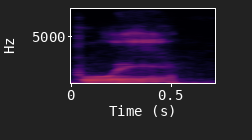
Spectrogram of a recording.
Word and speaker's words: põe: Ela põe, não, na poupança. põe no, é isso. Põe ou não. Põe no. Porque quando você pronuncia, o verbo é põe, ou seja, termina em som nasal, que aplica a regra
